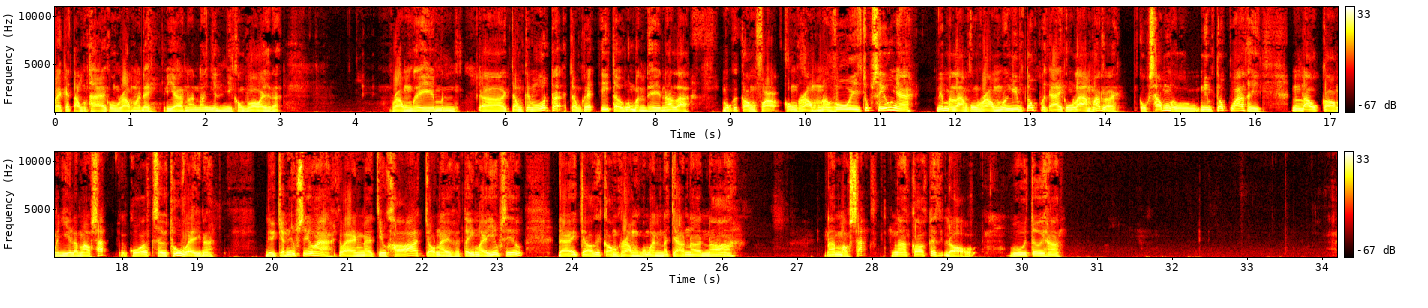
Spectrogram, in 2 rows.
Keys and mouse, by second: 0.4 click, 0.6 KP_3, 1.2 g, 6.0 click, 6.5 KP_3, 7.1 g, 8.9 right click, 9.7 click, 11.1 click, 11.9 alt+shift+click, 12.5 KP_3, 13.0 g, 16.2 click, 16.9 alt+shift+click, 17.4 alt+shift+click, 17.9 KP_3, 18.5 g, 21.2 click, 21.6 KP_3, 22.2 g, 24.7 click, 25.0 KP_3, 25.5 g, 28.4 click, 28.6 KP_3, 29.1 g, 33.2 KP_3.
